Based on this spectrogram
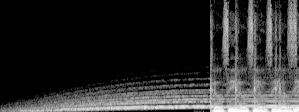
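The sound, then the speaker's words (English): A siren alarm sound effect winds up steadily from a low growl to a loud, rising wail, then a voice cuts in over the still-sounding siren for the final second. “I am actually duty-bound to now play the cozy alarm for you. So here's the cozy alarm, you got to sound it.”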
